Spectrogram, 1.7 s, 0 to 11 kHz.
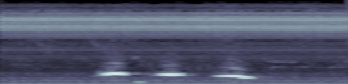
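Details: On a morning safari drive at Djuma and Arathusa, South Africa, on 14 December 2014, a Red-chested Cuckoo gives three clear whistled notes, each slightly lower, over a high insect hiss and a low engine rumble.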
